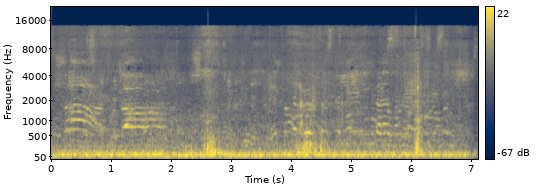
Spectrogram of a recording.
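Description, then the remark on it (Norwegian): Busy crowd chatter aboard a boat, overlapping voices and laughter over a steady low engine rumble, with several louder bursts of nearby talk. “Men det er fortsatt litt igjen, så får dere den gode stemninga på båten.”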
